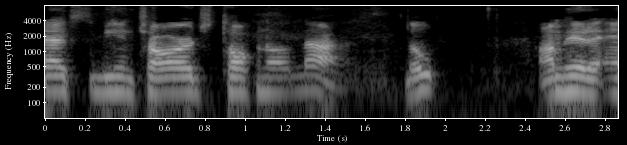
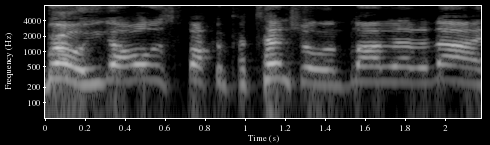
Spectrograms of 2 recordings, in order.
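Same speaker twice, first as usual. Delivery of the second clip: raised, yelling put-on voice; 8 semitones higher than usual. Retelling a smoke pit talk with a fellow Marine: imitating himself yelling. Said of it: "I'm yelling at him like".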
